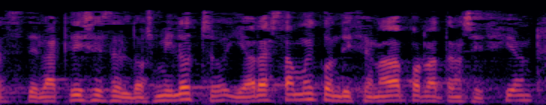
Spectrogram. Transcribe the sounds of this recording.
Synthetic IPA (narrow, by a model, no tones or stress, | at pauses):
ðe̞lakɾisizðe̞ld̪o̞zmilo̞t͡ʃo̞iaoɾae̞st̪amwujko̞nd̪iθjo̞nað̞apo̞ɾlat̪ɾansiθjo̞n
